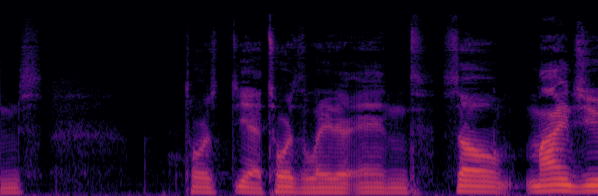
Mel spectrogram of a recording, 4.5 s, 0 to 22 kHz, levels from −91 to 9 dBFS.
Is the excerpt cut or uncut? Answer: cut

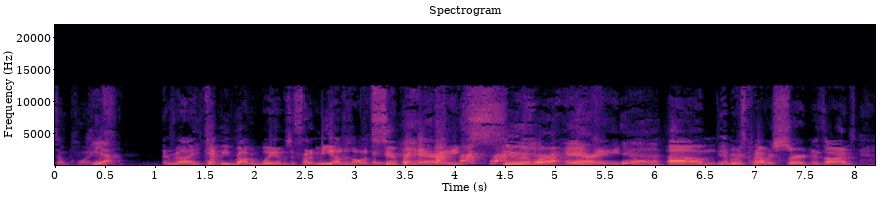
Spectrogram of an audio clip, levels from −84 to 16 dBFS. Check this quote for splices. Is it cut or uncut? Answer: cut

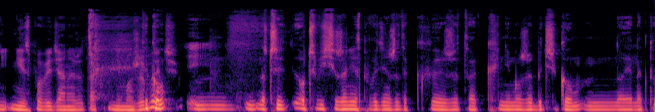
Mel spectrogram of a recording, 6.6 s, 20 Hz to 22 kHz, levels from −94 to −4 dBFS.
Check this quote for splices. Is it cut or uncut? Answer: uncut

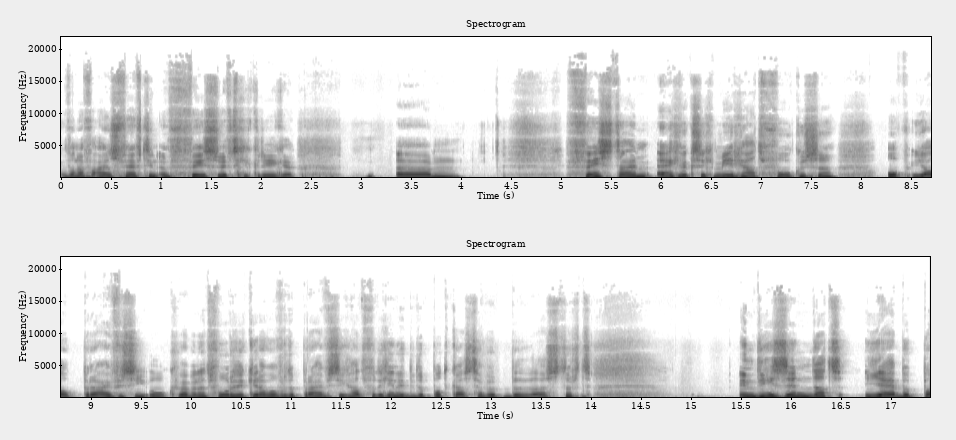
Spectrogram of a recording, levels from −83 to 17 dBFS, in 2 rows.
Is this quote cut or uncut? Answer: cut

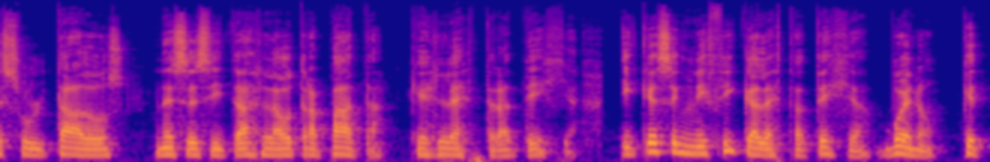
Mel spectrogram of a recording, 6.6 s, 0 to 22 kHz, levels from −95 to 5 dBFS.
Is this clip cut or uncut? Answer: uncut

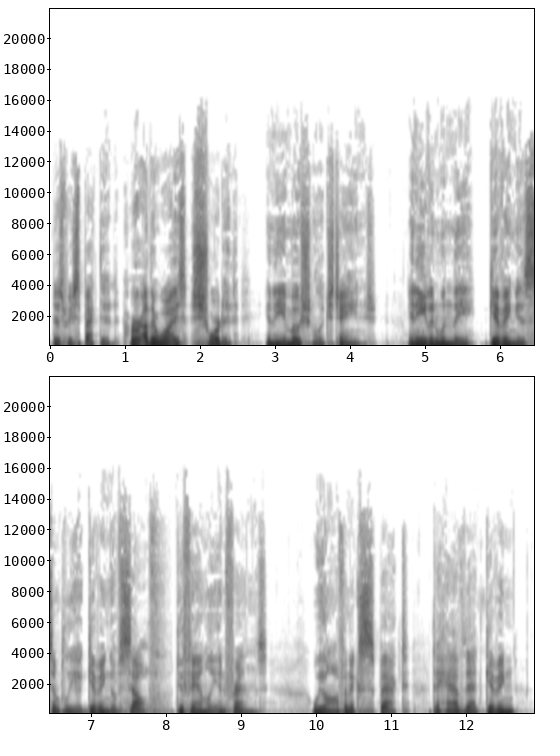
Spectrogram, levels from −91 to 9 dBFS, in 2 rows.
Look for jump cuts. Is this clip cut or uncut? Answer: cut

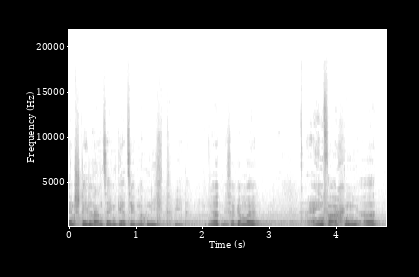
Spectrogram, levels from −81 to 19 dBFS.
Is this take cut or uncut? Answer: cut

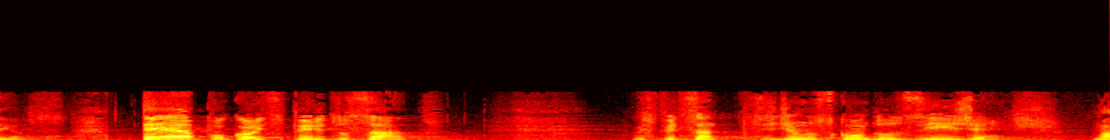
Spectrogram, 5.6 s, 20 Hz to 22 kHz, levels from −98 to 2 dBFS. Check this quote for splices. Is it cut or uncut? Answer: uncut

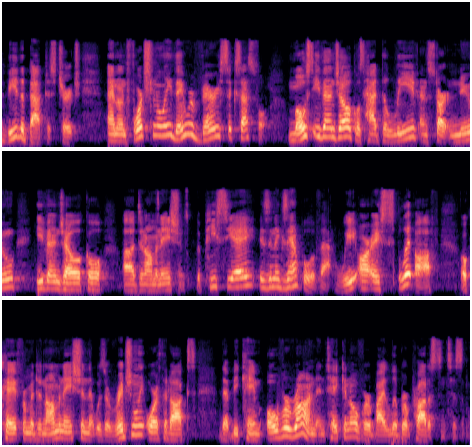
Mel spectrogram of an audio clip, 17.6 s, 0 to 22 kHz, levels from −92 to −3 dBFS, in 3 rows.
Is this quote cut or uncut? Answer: uncut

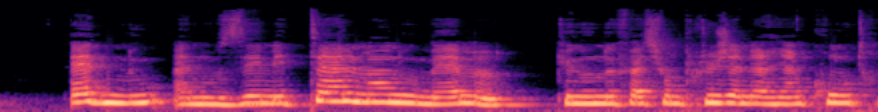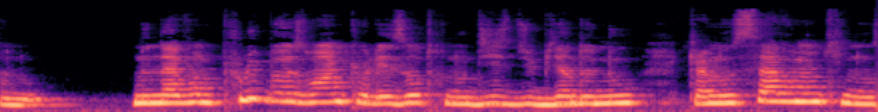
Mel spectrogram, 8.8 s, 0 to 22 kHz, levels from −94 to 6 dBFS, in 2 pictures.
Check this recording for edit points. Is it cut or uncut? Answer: cut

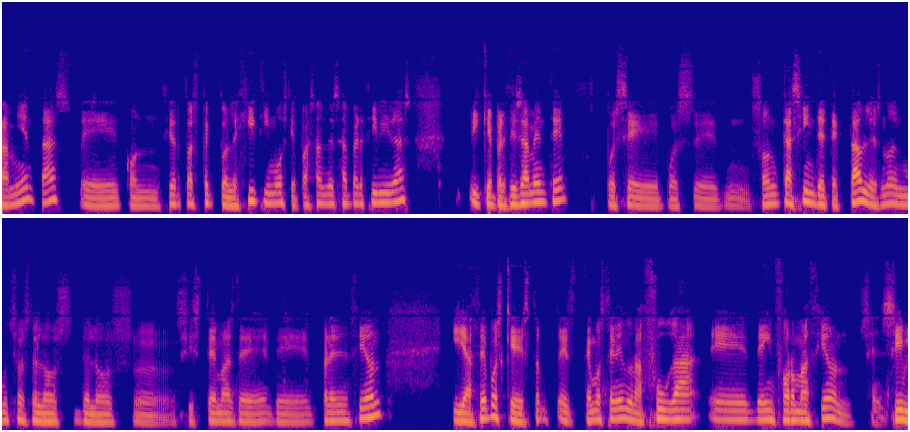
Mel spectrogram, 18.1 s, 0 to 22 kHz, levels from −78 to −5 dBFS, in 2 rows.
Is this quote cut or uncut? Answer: cut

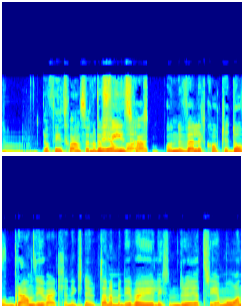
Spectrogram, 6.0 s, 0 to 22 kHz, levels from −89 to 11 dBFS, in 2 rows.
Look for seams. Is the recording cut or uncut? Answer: cut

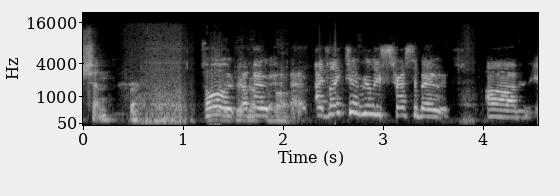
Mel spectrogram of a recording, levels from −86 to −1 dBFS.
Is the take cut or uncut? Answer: uncut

